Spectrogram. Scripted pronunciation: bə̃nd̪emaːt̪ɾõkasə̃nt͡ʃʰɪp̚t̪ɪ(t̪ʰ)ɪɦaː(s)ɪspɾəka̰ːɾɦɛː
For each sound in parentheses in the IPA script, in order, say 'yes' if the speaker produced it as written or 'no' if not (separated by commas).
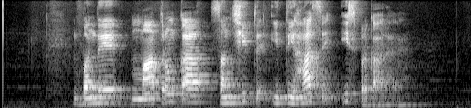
no, yes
